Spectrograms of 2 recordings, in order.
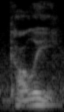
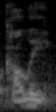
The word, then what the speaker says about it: Kali: and it says about Kali pronounced Kali Kali or Colleen this ultra powerful Hindu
